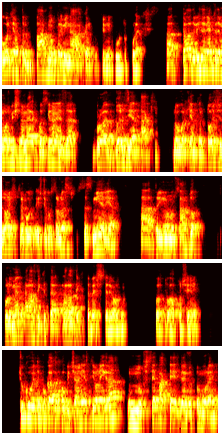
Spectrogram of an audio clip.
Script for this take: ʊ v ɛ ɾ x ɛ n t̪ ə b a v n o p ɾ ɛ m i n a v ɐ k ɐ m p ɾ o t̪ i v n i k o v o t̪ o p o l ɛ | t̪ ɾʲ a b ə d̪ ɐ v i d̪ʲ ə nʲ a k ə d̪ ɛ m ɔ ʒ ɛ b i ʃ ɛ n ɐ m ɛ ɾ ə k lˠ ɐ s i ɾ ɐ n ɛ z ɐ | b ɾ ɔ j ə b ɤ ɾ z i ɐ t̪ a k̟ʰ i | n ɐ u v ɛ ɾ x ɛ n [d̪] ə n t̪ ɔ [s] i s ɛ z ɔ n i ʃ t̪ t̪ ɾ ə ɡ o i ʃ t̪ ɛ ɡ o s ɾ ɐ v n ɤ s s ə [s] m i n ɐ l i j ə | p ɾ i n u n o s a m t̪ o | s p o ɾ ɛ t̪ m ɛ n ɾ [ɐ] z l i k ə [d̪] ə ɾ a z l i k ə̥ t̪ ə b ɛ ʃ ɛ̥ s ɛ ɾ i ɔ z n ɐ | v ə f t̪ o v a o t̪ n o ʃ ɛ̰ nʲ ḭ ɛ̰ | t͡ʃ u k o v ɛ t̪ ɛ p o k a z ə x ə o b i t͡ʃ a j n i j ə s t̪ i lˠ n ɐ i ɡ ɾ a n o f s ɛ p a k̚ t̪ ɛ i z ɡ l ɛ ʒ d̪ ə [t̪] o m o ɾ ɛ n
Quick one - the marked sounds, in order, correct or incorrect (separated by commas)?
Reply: incorrect, incorrect, correct, incorrect, incorrect, correct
